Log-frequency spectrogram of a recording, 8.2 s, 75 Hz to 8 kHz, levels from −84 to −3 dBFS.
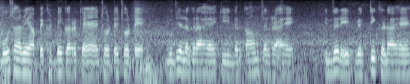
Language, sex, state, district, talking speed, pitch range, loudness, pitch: Hindi, male, Rajasthan, Bikaner, 175 wpm, 130-140 Hz, -15 LUFS, 135 Hz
